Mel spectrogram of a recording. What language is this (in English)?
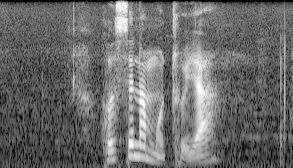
Southern Sotho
